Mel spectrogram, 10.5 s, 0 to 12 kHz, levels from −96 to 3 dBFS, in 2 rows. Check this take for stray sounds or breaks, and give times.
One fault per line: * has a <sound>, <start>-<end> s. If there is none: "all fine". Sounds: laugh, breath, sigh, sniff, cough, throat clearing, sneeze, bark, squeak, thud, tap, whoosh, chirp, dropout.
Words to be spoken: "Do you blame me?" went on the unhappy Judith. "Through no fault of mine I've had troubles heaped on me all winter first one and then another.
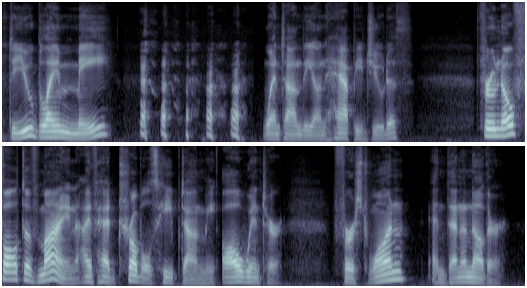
* has a laugh, 1.4-2.5 s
